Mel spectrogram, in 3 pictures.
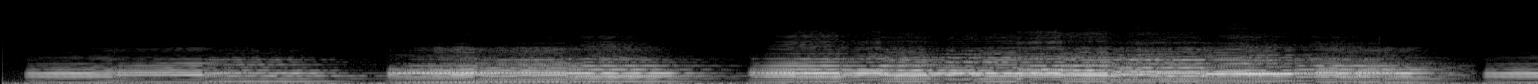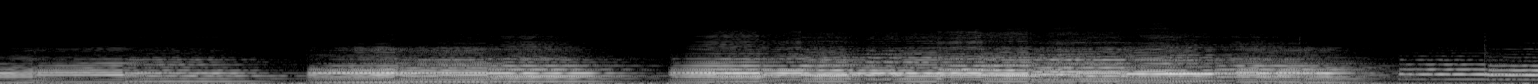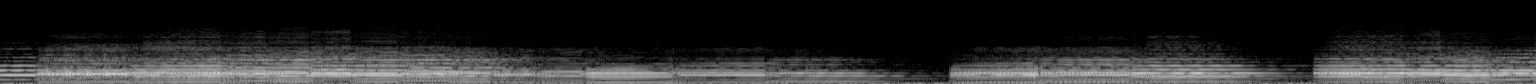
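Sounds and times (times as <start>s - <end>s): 
bassoon: 0.1s - 46.1s.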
